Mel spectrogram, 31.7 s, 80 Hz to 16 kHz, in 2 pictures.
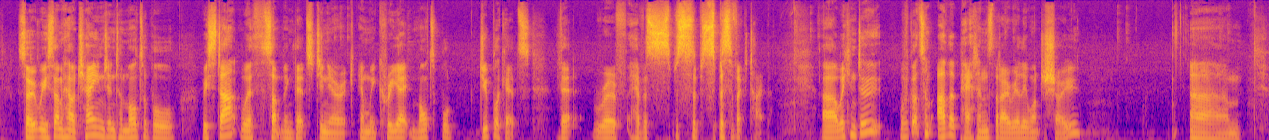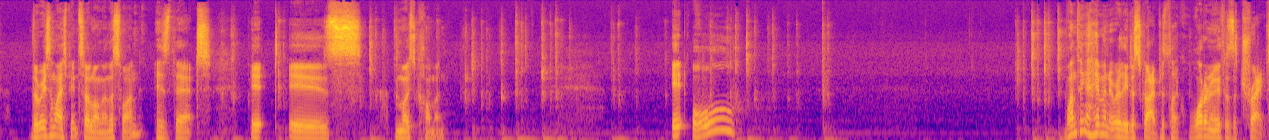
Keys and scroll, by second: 0.3 shift+Left, 19.3 Escape, 20.4 ctrl+shift+Left, 20.8-23.8 typing, 21.6 ctrl+shift+Right, 24.0 Left, 24.6 Right, 25.1 shift+Left, 25.7 r, 26.1 BackSpace, 28.5 Right, 28.7 Up, 28.9 Up, 29.0 Down, 29.5 ctrl+z, 31.2 Left, 31.6 BackSpace.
